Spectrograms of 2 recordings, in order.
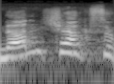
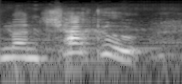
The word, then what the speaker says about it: nunchaku: You just swing nunchucks around in your little karate class. It's pronounced nunchaku and it's not karate.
